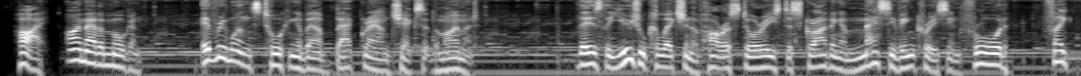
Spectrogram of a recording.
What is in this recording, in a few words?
eLearning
